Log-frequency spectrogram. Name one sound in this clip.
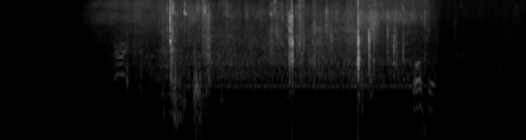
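Skis scrape on snow close by.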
